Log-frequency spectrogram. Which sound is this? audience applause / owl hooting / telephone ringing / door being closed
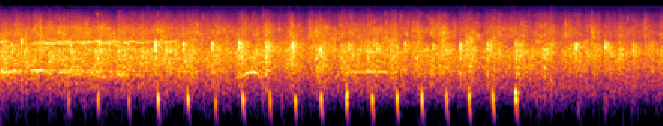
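audience applause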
